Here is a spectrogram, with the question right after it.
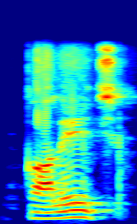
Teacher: अंग्रेजी भाषा से आगत ध्वनि है जैसे हम शब्द पढ़े कॉलेज इसका जो उच्चारण है वह ओ और आ के मध्य का होता है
